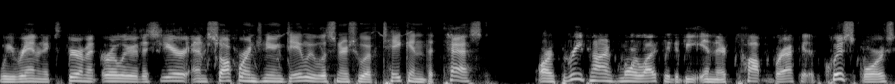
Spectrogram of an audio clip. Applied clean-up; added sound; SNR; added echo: neural mask model Resemble Enhance denoiser.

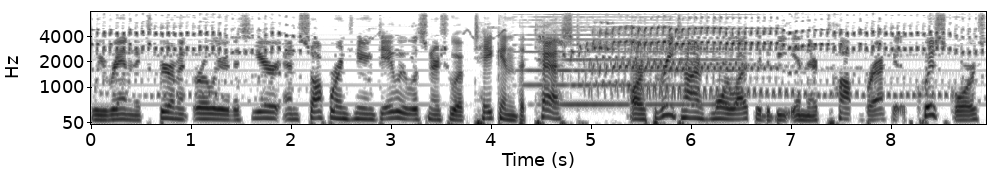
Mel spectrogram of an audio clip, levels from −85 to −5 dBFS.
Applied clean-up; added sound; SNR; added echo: classical method spectral subtraction.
